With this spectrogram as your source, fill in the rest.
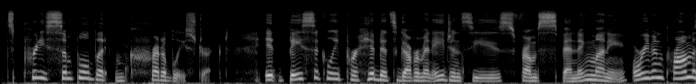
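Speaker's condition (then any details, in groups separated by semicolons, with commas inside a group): No condition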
